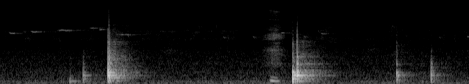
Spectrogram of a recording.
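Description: A wooden cabinet door knocks open.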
